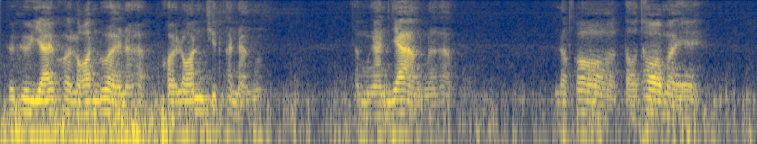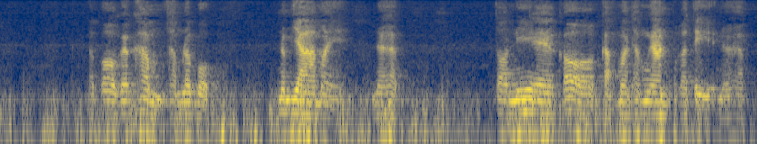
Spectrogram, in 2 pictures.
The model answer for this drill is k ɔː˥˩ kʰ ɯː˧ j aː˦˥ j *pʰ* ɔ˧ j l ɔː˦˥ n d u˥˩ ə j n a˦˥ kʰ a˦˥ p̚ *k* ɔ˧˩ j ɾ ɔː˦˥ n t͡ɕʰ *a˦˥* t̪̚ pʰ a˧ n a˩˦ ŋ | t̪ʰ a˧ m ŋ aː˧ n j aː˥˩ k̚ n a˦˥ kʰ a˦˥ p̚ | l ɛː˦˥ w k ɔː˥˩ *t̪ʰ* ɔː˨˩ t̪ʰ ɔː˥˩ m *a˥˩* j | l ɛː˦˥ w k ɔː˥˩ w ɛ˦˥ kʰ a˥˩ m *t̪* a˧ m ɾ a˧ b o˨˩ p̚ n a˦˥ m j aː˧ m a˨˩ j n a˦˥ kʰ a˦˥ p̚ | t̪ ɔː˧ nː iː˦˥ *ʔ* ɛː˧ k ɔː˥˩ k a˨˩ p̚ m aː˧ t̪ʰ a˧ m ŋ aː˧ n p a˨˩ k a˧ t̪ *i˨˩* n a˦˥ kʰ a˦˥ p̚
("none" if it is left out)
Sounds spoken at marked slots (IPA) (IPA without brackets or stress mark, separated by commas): kʰ, kʰ, i˦˥, t̪, a˨˩, t̪ʰ, ʔ, i˨˩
